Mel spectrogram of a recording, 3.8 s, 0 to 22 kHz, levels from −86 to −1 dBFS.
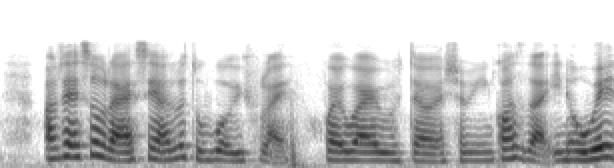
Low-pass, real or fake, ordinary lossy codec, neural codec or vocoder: none; real; none; none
